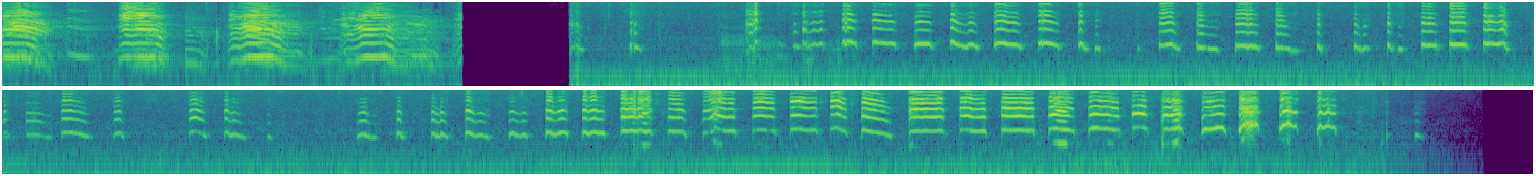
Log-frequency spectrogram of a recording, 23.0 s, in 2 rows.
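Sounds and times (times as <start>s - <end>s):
steady low hum: 4.3s - 22.2s.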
